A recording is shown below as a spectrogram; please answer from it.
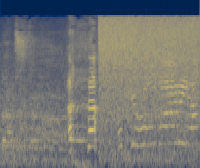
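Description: Voices with two short loud cries in the first second, then an abrupt change to the steady rush of a waterfall pouring into a pool, with voices over it.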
